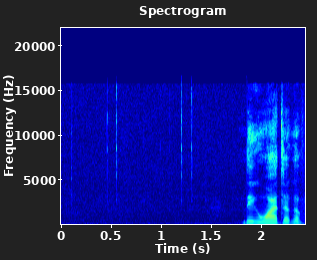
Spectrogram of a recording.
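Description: A few faint computer mouse clicks, two about half a second in and two more just after a second in; a voice starts speaking near the end.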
